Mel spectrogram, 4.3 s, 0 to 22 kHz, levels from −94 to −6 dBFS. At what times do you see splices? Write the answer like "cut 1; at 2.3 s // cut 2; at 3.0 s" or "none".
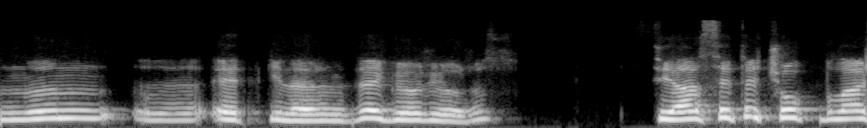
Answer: none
